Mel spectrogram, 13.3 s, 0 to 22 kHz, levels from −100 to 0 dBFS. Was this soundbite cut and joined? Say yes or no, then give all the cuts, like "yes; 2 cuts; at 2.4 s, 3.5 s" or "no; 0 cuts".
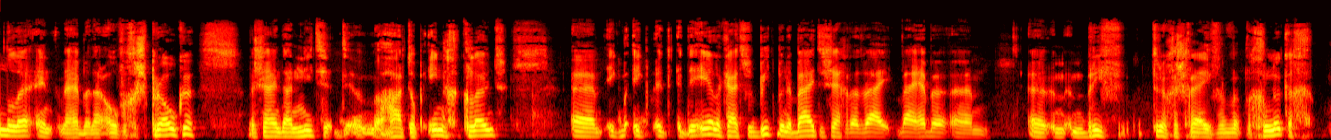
no; 0 cuts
